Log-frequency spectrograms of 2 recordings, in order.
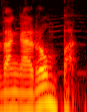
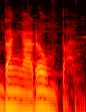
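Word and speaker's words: Danganronpa: Dice Álvaro, pues Dangarompa, Así sería, con la R eh, leve, ¿no? Propia de la propia de los japoneses. Sería en todo, caso Dangarompa.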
